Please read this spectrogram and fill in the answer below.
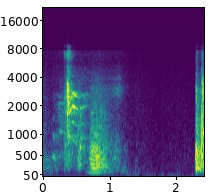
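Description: A brief high-pitched squealing call lasting under a second, followed by a lower, quieter sound.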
